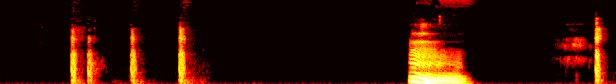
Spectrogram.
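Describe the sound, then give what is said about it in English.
A few quick taps, then a loud, voiced yawn lasting about half a second, its pitch sliding downward, followed by one more short click. No words are spoken. “That was a very loud yawn in my ear.”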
